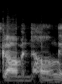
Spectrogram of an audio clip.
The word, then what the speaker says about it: Kaman Hung: My name is Gaman Hung. It's spelled K-A-M-A-N, last name Hung, H-U-N-G.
